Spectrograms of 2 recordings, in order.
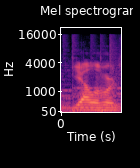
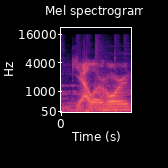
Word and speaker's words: Gjallarhorn: I feel like you're supposed to say, like, Gjallarhorn, because there's a JF, it's like GJ, and it's a Nordic word.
